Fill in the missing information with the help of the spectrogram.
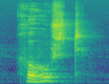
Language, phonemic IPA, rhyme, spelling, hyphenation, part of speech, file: Dutch, /ɣəˈɦust/, -ust, gehoest, ge‧hoest, noun / verb, Nl-gehoest.ogg
- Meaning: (noun) coughing (act of coughing); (verb) past participle of hoesten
